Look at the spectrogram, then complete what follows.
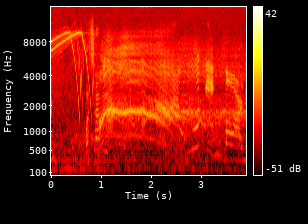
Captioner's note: shrieking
